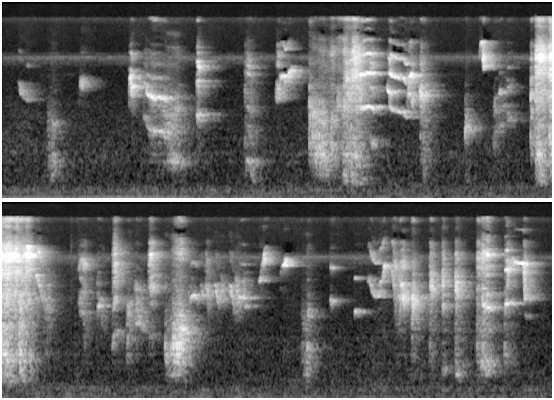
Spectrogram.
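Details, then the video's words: Mimicking song from a yellow-rumped cacique: a long, continuous medley of squawks, crackling rasps, clicks and high whistled slurs, with loud noisy bursts near the middle and a busy tangle of notes at the end. "Xexéu Cantando imitações"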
